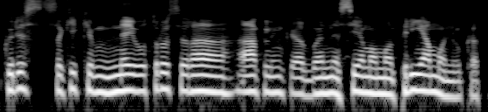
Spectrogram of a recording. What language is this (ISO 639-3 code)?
lit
